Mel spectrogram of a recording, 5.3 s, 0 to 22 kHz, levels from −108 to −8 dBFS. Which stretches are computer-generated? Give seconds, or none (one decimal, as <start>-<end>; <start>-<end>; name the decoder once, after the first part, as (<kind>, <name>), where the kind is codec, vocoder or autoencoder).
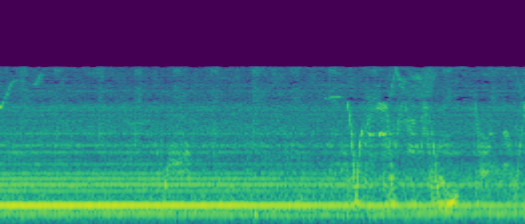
none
